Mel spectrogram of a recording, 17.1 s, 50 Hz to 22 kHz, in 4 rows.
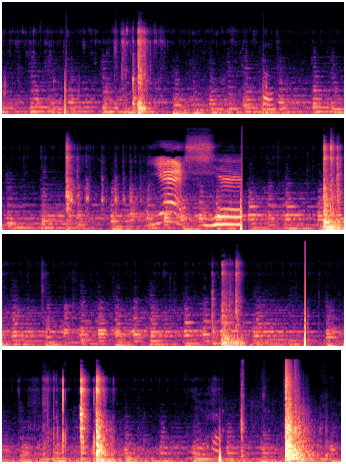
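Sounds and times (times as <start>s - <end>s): background music: 0.0s - 17.0s
plastic bottles landing on wooden shelf: 1.4s - 2.0s, 16.3s - 17.0s
excited shouts: 6.1s - 7.1s.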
